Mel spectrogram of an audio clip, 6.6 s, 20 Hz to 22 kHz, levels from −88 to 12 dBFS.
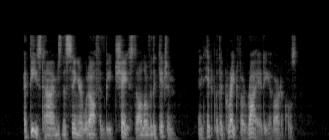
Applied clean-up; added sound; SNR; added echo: none; none; none; reverberation time 0.4 s.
